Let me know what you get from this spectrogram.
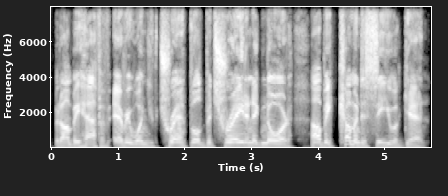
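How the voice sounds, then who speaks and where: A man's voice: on the low side, lively intonation, moderate pace, no room sound, close to an everyday voice. A man playing an easygoing, loyal farm-boy soldier in a video game, with an American accent and a folksy, plainspoken, wry manner. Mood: angry, reproachful. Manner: folksy, laid-back drawl, dry humor. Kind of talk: scripted video game dialogue.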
